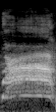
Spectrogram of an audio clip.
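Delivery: very high, loud retold yell; mock scream. Customer losing it at the pawn shop, very high, loud yell. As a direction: let out his crazed yell.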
